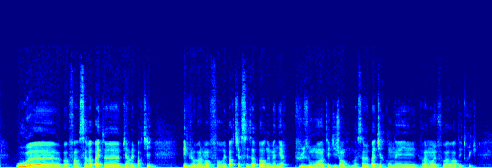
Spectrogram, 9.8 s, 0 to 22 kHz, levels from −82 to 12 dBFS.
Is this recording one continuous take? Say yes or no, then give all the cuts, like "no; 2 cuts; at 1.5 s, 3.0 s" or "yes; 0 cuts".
yes; 0 cuts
